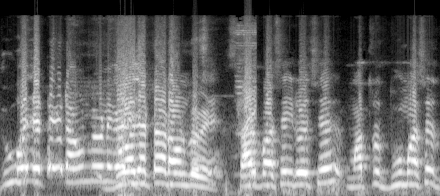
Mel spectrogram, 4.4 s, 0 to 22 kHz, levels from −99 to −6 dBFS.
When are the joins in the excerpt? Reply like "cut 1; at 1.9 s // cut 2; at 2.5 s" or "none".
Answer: cut 1; at 2.2 s

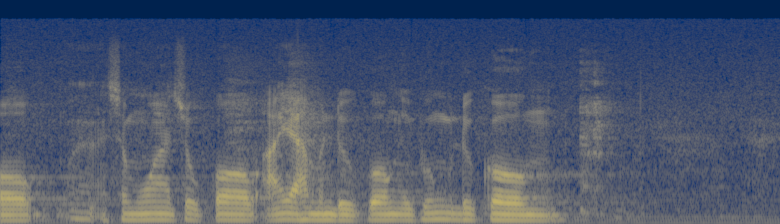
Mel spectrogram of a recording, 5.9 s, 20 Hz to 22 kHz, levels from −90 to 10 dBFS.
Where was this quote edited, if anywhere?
none

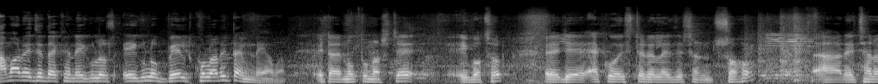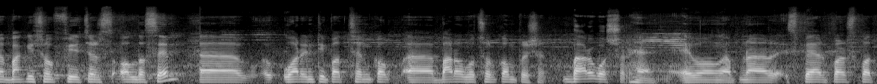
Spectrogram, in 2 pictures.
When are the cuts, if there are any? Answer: cut 1; at 3.0 s // cut 2; at 10.8 s

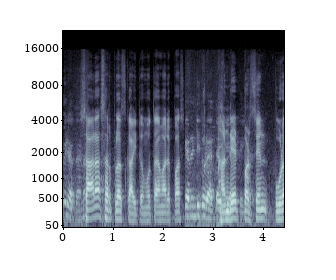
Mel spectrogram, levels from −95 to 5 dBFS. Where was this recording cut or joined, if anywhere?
cut 1; at 2.4 s

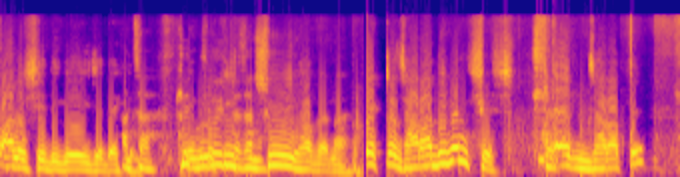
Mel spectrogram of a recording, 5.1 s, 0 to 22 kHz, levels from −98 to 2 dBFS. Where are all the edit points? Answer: cut 1; at 2.7 s

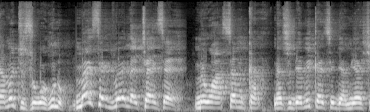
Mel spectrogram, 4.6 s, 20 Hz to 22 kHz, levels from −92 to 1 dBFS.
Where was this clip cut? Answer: cut 1; at 0.9 s // cut 2; at 2.3 s

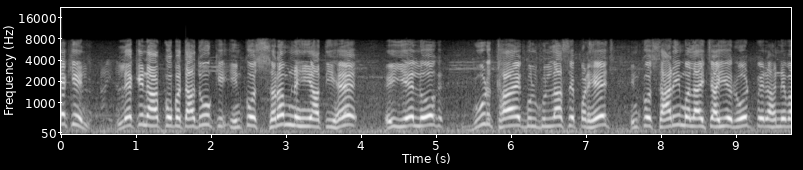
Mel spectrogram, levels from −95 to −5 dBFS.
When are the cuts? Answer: none

